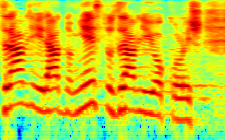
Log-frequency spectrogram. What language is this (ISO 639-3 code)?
hrv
